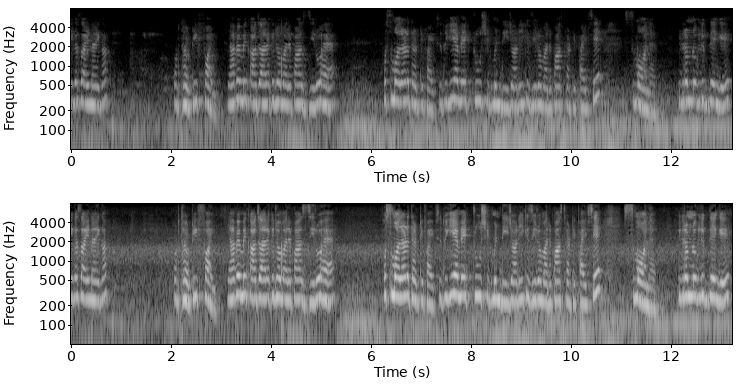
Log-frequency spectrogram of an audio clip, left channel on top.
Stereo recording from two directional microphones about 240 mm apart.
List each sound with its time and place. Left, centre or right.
0.1 s a woman's voice: right
2.1 s a woman's voice: right
6.2 s a woman's voice: right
